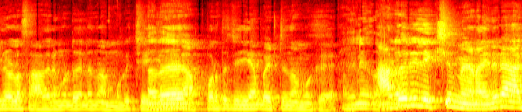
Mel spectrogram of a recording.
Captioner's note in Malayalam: ചീറ്റുന്നു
